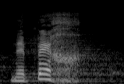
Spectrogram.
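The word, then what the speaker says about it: נפש: Pero la sh en hebreo se pronuncia como J. Entonces se pronuncia nep como el francés, ¿verdad? Que es gutural. Nepej.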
